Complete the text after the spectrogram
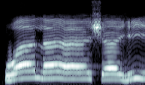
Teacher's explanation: maka hukum Qalqalah berlaku harus dipantulkan ke huruf dalnya Qalqalah Apa karena ada di akhir kalimat maka disebut dengan Qalqalah · Karena dal ini termasuk hurufnya qalqalah jika sukun. Ini berubah menjadi sukun, maka hukum qalqalah berlaku. Harus dipantulkan ke huruf dalnya. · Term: Qalqalah Kubro, qalqalah kubra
